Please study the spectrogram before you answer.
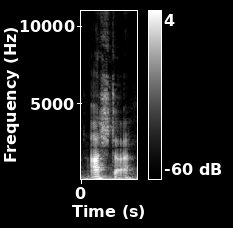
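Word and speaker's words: अष्ट: of the time but typically it will be pronounced as a sha as opposed to a soft s so those are the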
